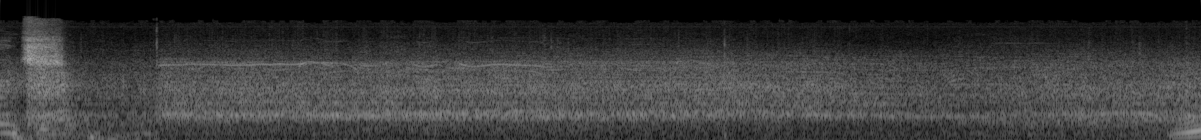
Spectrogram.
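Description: Steady noise of a large stadium crowd, heard through the television broadcast.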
